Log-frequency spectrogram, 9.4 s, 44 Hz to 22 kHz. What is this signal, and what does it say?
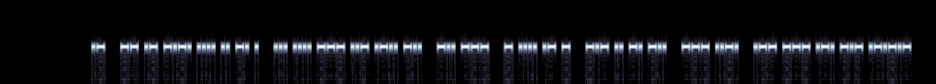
Morse code, heard as a keyed tone, about 50 wpm, 700 Hz. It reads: A MACHINE SHOULD DO THAT KIND OF WORK.
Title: Sentences from Top 1000 Words - Review Part 2 - 50wpm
